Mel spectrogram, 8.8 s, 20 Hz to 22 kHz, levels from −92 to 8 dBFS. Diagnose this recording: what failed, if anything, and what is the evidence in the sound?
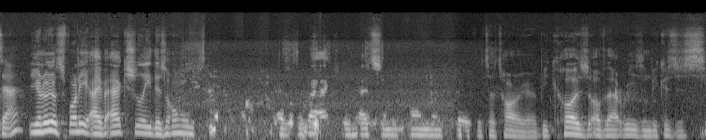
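Speech suppressed in double talk, call processing: the speech dips by about 20 dB at 2.32–2.74 s and 2.94–6.02 s, likely an echo canceller attenuating both overlapping talkers.

Echo leak, call processing: a copy delayed by 178 ms surfaces at 2.39, 2.79, 3.57, 3.94 and 4.6 s. It runs from about 25 dB below the speech to about 5 dB above, likely residual loudspeaker echo.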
